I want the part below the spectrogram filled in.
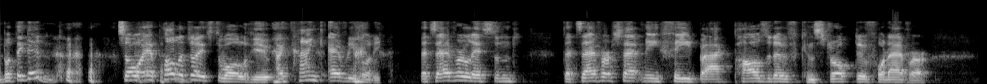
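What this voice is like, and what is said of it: Irish Navan accent. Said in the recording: “this horrible, scummy Navan accent”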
